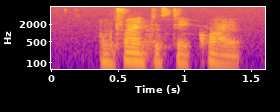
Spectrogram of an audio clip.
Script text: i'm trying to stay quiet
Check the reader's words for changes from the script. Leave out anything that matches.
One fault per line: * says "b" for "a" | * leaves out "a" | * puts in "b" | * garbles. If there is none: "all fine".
all fine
